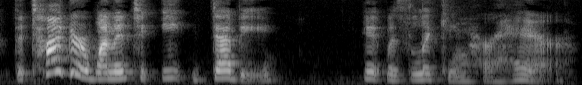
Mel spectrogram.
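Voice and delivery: ordinary delivery, nothing marked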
